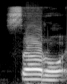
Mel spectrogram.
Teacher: তো এখানে রয়ের উপরে জবর বা পেশ হইলে র মোটা, তো এখানে রয়ের উপরে জবর, এজন্য রটা মোটা হবে।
